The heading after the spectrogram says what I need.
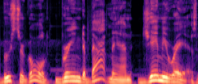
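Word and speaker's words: Jaime Reyes: to Batman Jamie Reyes now I call him Jamie Reyes some some people like Joe call him Haim Reyes I think it really just kind of depends I'm used to pronouncing it Jamie Reyes I mean that's that's I don't know why it would be pronounced a different way but Jamie Reyes is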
